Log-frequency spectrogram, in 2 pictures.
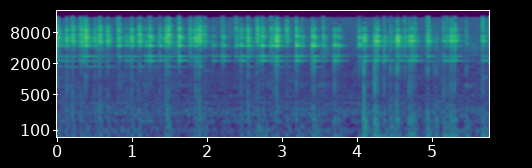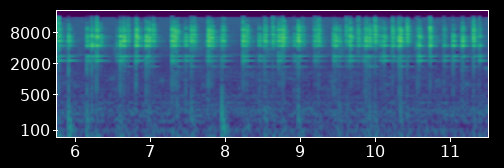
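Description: Fingernails tap steadily on a glass bottle, producing a continuous run of quick, clear clinks. The clicks are short and bright, with high ringing tones that fade almost at once, and little low-end weight.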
